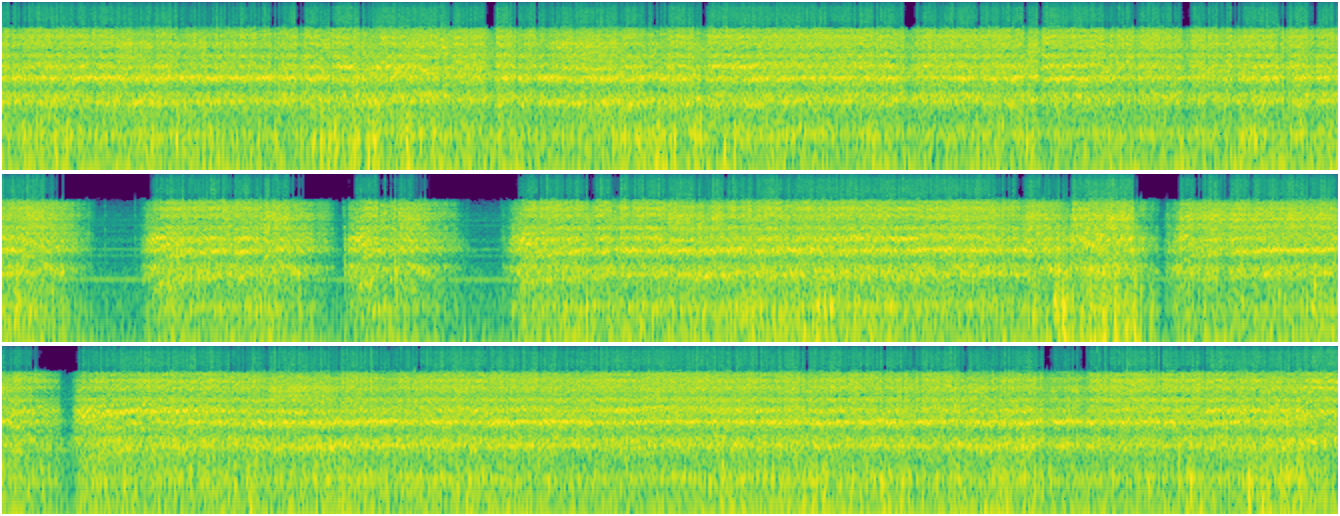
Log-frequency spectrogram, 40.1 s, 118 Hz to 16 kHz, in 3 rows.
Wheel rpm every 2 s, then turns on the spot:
230, 230, 240, 220, 230, 230, 200, 100, 70, 150, 220, 200, 140, 140, 210, 240, 230, 230, 230, 230.
none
